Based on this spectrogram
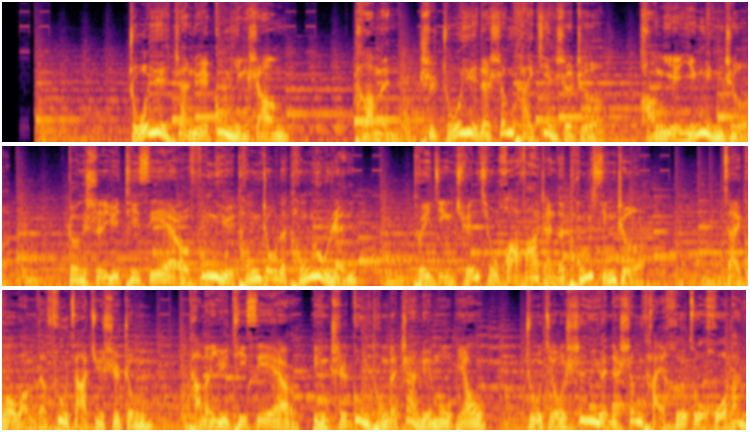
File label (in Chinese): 男, 颁奖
